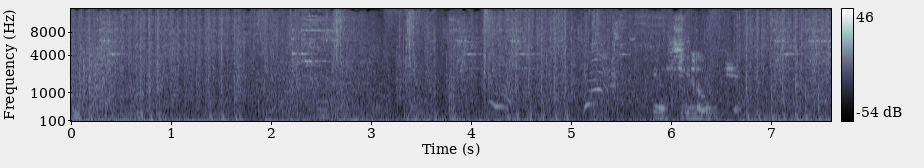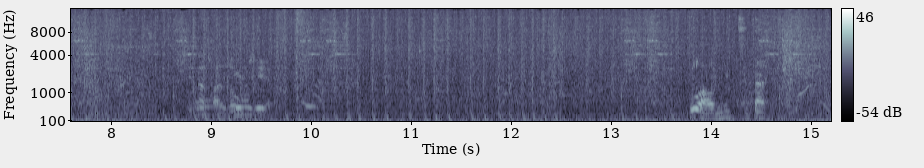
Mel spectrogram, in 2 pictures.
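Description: Explosions boom in a game.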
